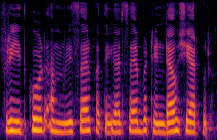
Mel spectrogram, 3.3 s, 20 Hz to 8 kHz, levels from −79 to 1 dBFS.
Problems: none marked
